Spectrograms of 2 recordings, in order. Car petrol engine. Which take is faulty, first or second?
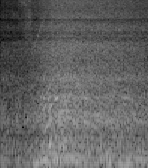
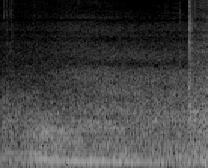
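second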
